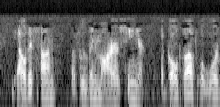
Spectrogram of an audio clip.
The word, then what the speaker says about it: Amaro: family Santos Amaro and I am pronouncing your last name correctly am I not tomorrow yes it is Amaro okay had it not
